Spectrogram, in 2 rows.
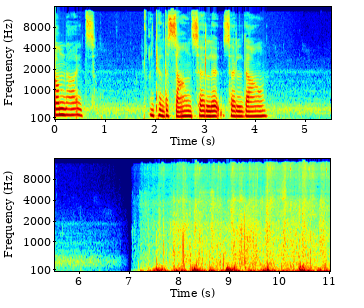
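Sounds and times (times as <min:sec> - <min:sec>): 
speech: 0:00.0 - 0:00.9, 0:01.9 - 0:04.3
running footsteps of someone out for a jog: 0:07.1 - 0:11.0
constant rushing noise: 0:07.2 - 0:11.0.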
